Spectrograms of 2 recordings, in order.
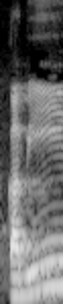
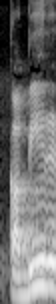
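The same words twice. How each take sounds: First: The second vowel is drawn out long. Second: The second vowel is clipped short. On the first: The speaker calls it right. "उसमें बड़ी लगता है" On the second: The speaker calls it wrong. "कबीर नहीं होता है"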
